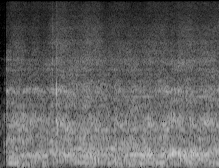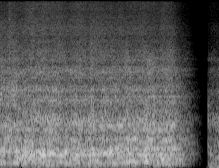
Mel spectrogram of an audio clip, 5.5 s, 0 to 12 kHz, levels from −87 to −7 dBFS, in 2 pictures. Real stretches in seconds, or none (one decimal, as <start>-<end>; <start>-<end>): none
